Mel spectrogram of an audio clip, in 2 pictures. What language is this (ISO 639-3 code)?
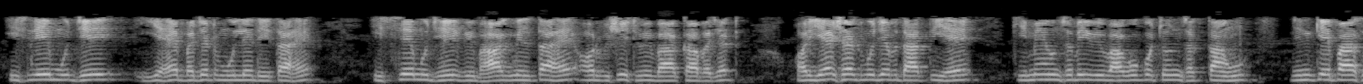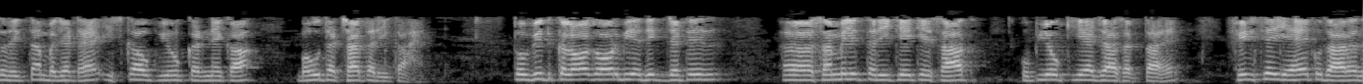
hin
